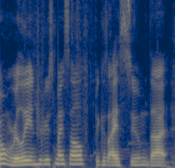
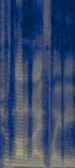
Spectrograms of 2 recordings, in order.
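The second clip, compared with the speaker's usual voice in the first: ordinary talk, nothing marked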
